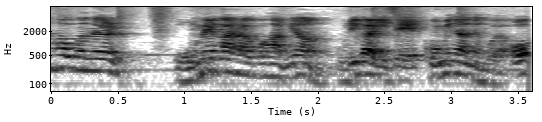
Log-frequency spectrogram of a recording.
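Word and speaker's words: ω: 자, 뭘 할 거냐면 x세제곱은 1의 한 허근을 자, 더블처럼 쓰지만 오메가라고 읽어.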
